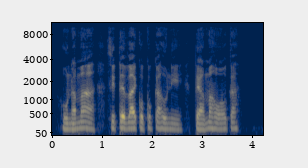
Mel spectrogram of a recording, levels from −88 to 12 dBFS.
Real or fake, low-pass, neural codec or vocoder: real; 9.9 kHz; none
